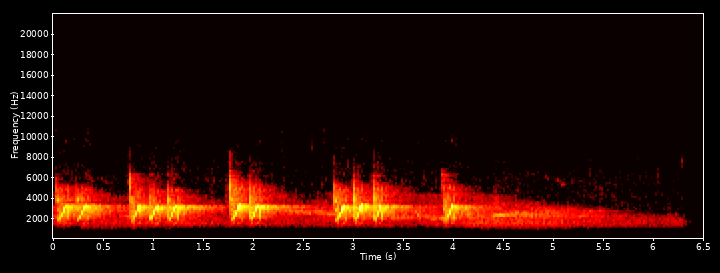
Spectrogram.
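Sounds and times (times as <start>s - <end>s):
Eurasian nuthatch Sitta europaea whistling sharp notes: 0.0s - 2.2s, 2.8s - 4.3s.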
